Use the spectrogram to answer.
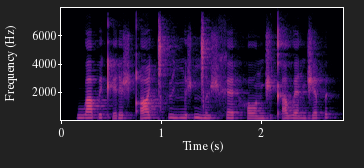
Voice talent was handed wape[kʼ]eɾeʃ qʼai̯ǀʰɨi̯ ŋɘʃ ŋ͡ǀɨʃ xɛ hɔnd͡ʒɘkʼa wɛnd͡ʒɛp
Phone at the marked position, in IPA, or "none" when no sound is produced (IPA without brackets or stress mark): kʼ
